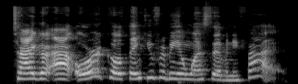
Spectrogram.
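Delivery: ordinary talk, nothing marked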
